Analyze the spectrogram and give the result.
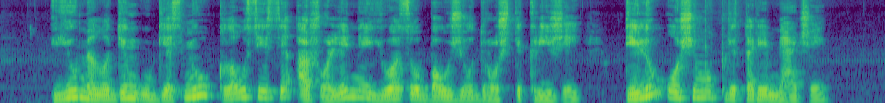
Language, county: Lithuanian, Marijampolė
